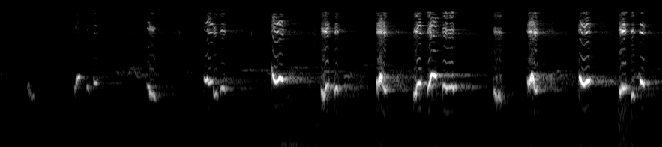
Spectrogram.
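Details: Sooty-headed bulbul rival-calling: bright chirped notes roughly once per second, growing louder and fuller, some doubled, with a soft low thump near two seconds.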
